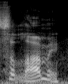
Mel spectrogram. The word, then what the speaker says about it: Salemme: How do you spell it? Salemme. That's salami.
